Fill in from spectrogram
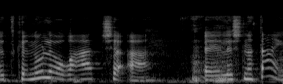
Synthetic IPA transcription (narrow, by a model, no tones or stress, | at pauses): et̪kenule̞o̞ʁaat̪ʃaʔa | leʃnatai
